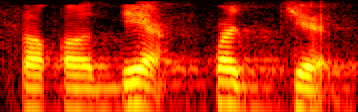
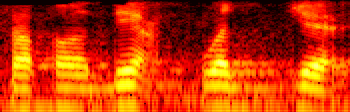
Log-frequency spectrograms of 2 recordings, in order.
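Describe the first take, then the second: First: The first word ends in a bare consonant. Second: The first word ends with a linking vowel. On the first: "Sukun pada dal" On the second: "sukun yang awal pada huruf dal di kasrah"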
